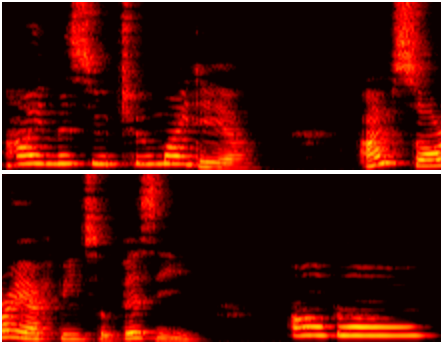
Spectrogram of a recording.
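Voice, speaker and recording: A woman raises her voice to play a prim, fussy male angel, high and fluttering. He scolds with genteel exasperation, and his voice rises and falls with lively fussiness. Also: slow pace, heavily acted. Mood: fond, coy. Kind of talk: podfic character voice.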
